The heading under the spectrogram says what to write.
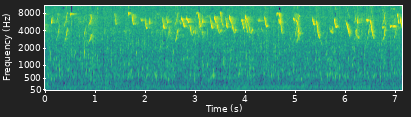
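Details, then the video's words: Saffron finch, a male singing heavily while a female calls, used to fire up other birds: dense run of sharp, high, down-slurred chirps that builds into rapid bursts, with a faint low hum beneath. "Canario da Terra Cantando Muito e Fêmea Chamando Top Para Foguear!!!"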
